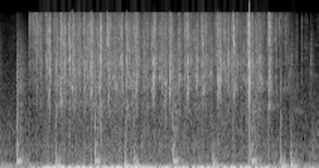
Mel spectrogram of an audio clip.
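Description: Cocktail being dry-shaken in a closed metal shaker without ice, with a strainer spring inside: liquid sloshing and rattling in steady, rhythmic strokes. The spring whips the mix so the drink gets a foamy head.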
